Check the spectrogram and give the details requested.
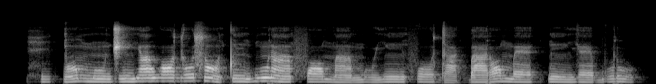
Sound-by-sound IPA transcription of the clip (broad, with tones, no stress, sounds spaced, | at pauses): h i˨ k͡p ɔ̃˨˦ m ũ˧ d͡ʒ ĩ˧ j ã˦ w ɔ˦ d o˦ s ɔ̃˦˨ t ĩ˧ b ũ˦ ɾ ã˦ f ɔ˧ m ã˨ m u˨ j ĩ˧ f o˧ d a˨ ɡ͡b a˧ ɾ ɔ˦ m ɛ˧ | k͡p ĩ˨ j ɛ˨ b u˨˦ ɾ u˦˨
